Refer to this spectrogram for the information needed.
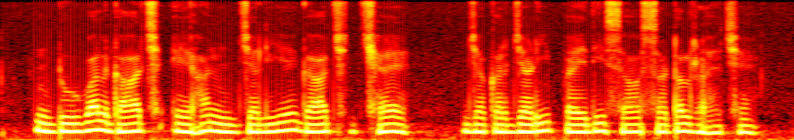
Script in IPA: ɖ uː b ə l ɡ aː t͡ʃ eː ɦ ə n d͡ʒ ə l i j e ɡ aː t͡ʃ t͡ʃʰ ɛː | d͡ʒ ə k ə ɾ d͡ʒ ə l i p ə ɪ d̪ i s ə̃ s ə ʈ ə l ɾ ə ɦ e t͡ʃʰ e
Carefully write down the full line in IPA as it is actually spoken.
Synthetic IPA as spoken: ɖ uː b ə l ɡ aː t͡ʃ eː ɦ ə n d͡ʒ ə l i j e ɡ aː t͡ʃ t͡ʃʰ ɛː | d͡ʒ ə k ə ɾ d͡ʒ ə ɽ i p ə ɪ d̪ i s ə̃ s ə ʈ ə l ɾ ə ɦ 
